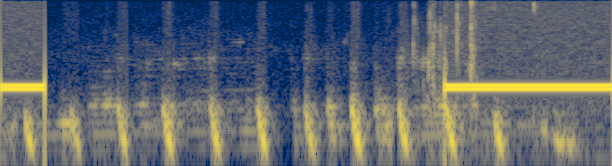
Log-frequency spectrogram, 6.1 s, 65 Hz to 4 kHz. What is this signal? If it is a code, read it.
Ringback tone (North America), 440 + 480 Hz.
